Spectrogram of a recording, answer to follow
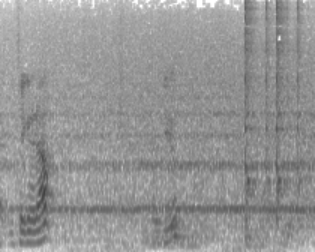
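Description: Quiet workshop room tone with a faint steady hum. A short stretch of voice comes about half a second in, and a few light clicks come near the end.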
